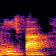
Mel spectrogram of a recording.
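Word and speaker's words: Aoife: so it's if i i'm ifa um oh that's much better thank you these irish names they're they're tricky for for non-irish people to pronounce and so firstly i'd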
